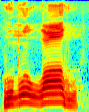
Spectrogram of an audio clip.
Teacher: lam jalalah yang didahului dumma dibaca tafkhim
